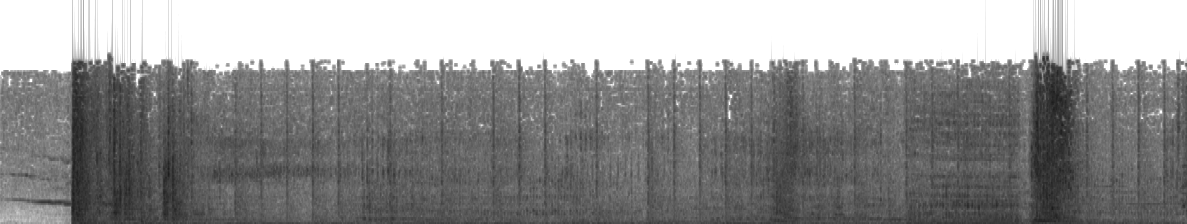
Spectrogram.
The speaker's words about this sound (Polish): Do broni, do wilkołak! Chowaj się!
